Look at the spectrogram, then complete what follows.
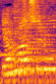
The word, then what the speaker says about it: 山城: ましたけれども、山城といえば山にある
